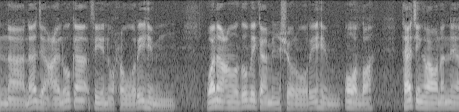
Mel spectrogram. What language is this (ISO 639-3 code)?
tha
